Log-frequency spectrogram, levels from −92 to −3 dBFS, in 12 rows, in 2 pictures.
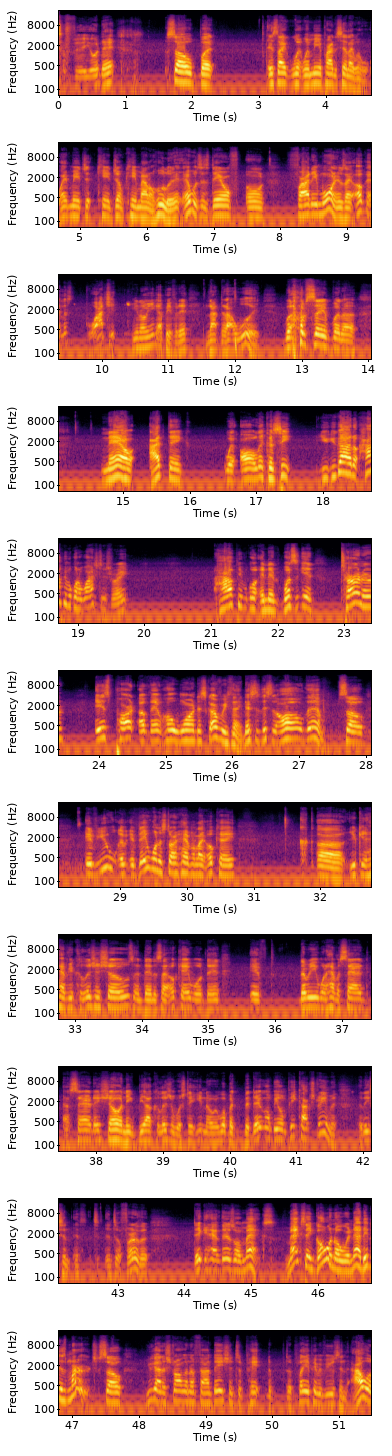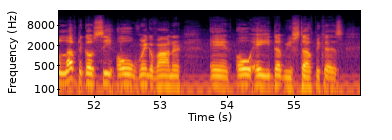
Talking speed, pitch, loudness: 215 wpm, 135 Hz, -16 LUFS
